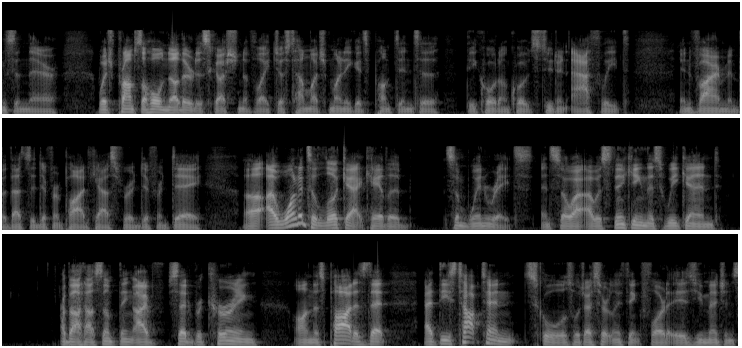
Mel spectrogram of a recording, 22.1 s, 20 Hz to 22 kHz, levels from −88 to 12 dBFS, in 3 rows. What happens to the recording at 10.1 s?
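Nothing goes wrong at 10.1 s; the speech carries straight through that moment with no dropout, click or other fault.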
